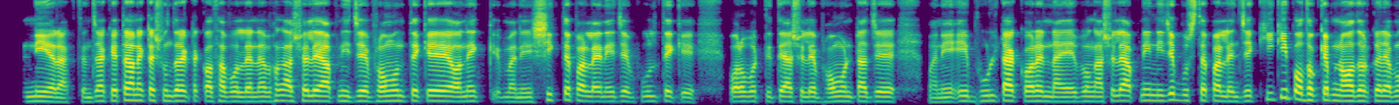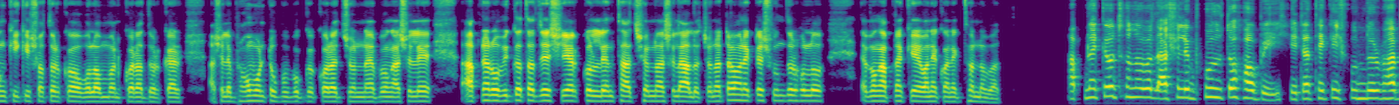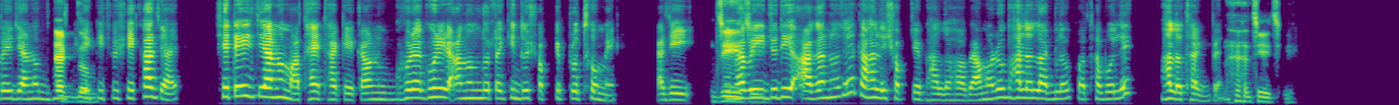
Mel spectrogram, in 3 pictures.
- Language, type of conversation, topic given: Bengali, podcast, ভ্রমণে তোমার সবচেয়ে বড় ভুলটা কী ছিল, আর সেখান থেকে তুমি কী শিখলে?
- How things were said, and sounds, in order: tapping; laughing while speaking: "এবং"; other background noise; "ধন্যবাদ" said as "ধন্যল"; chuckle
